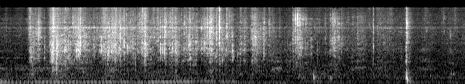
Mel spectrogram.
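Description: Leaves and twigs of a tree rustling and crackling in quick irregular bursts as a small monkey climbs through the branches. The rustling is densest in the first three seconds, over a low steady hum, and there is a single sharp tap about five seconds in.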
